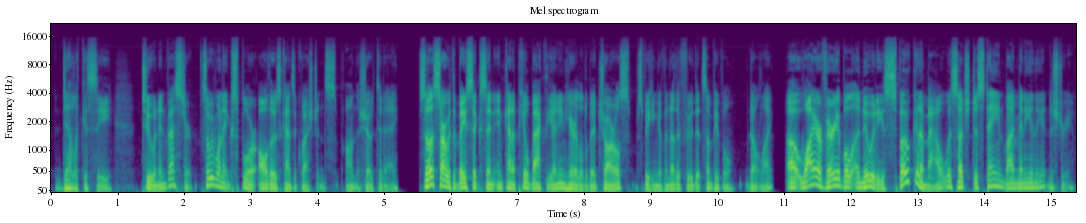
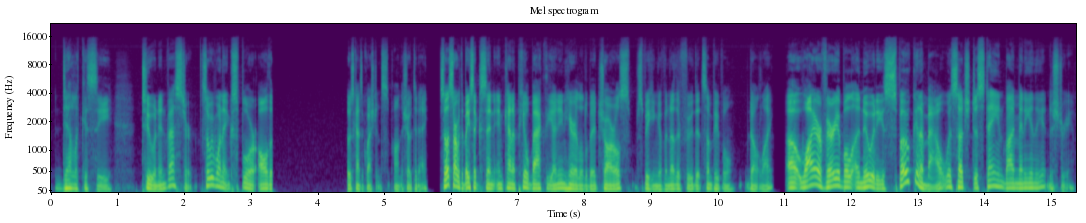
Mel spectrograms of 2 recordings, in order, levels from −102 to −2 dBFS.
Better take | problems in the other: first | audio freezing; at 3.5 s for 1 s

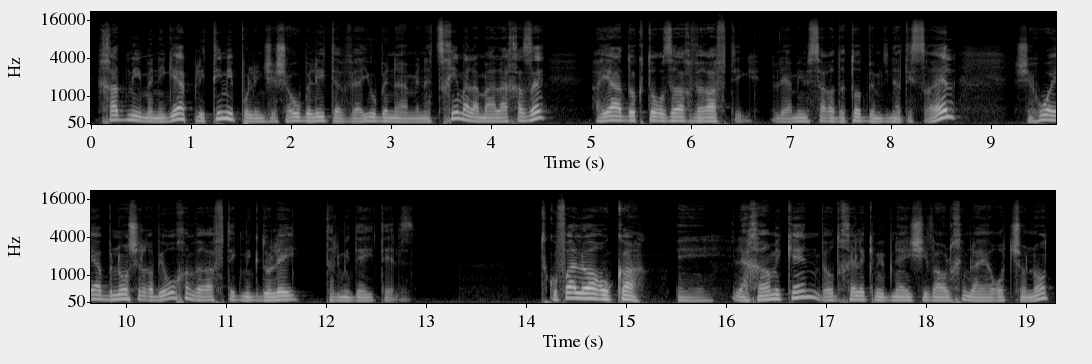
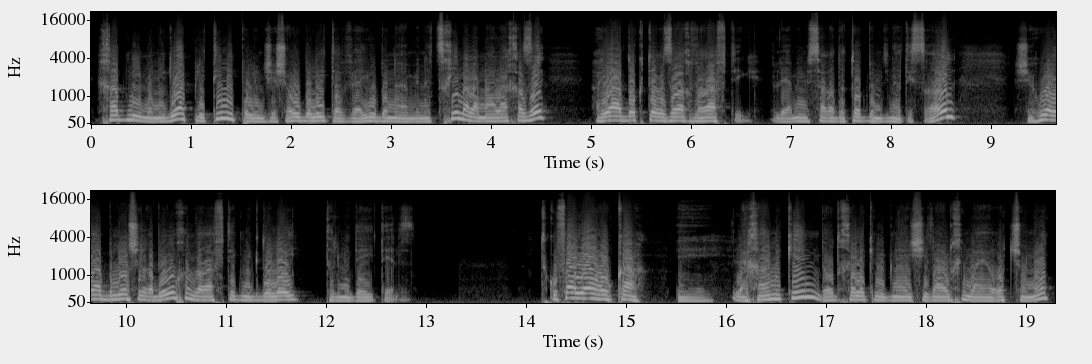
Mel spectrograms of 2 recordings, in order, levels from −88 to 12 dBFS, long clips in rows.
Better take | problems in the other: first | distortion; heavy; 22% of the sound clipped

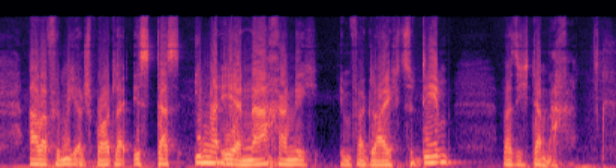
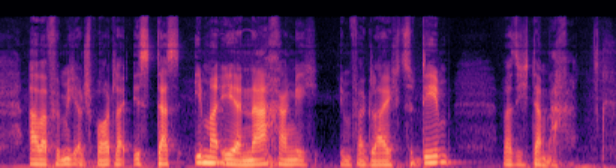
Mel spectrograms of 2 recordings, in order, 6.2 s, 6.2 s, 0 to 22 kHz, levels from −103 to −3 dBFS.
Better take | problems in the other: second | distortion; heavy; 12% of the sound clipped

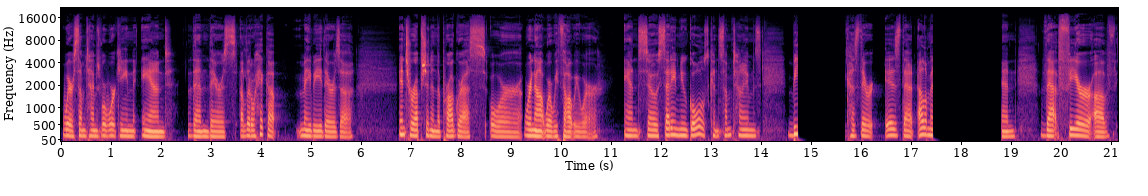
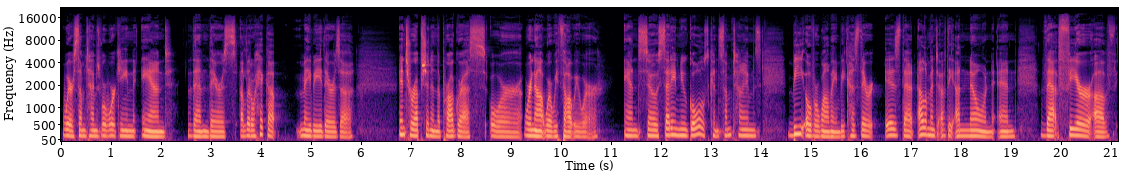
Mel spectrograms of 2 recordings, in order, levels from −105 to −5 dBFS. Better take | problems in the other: second | audio cutting out; at 15 s for 1 s and at 17 s for 1.5 s

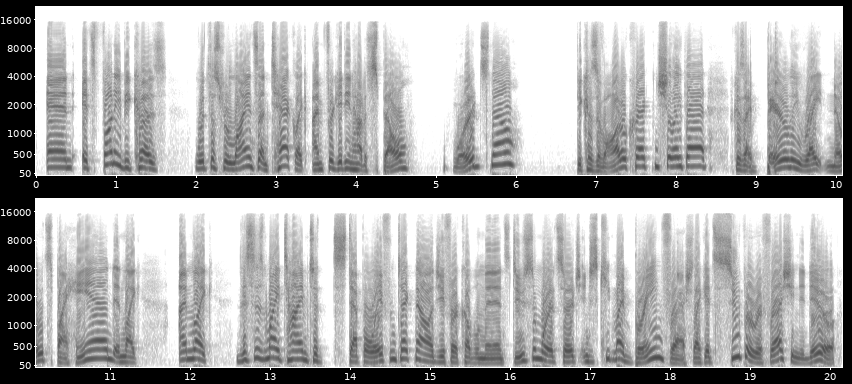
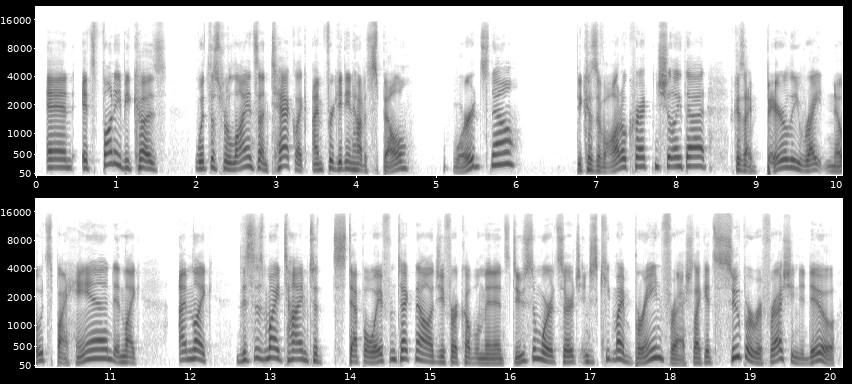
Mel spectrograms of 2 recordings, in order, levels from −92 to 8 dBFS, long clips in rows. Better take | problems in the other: second | distortion; heavy; 7 dB below the speech

